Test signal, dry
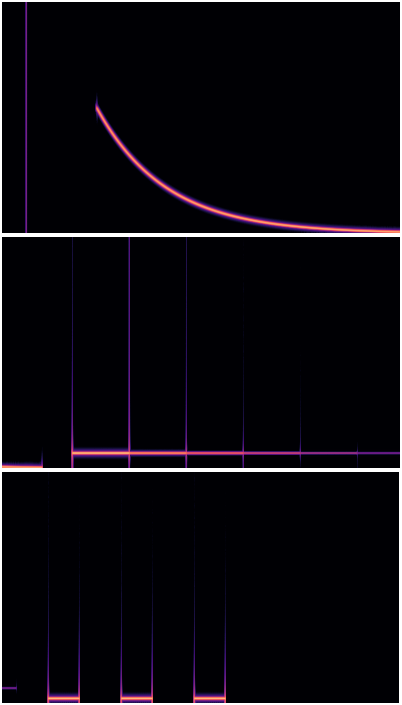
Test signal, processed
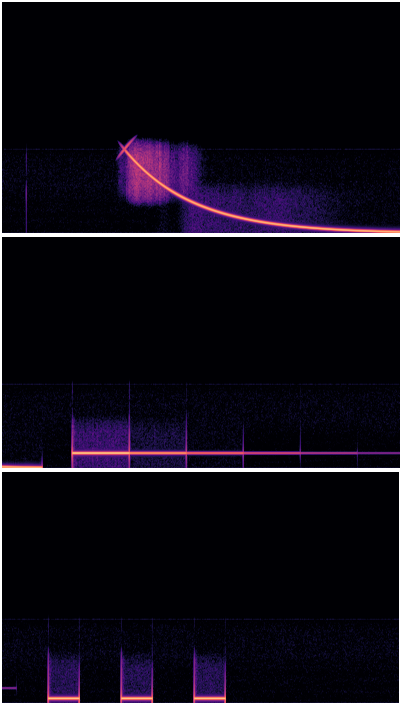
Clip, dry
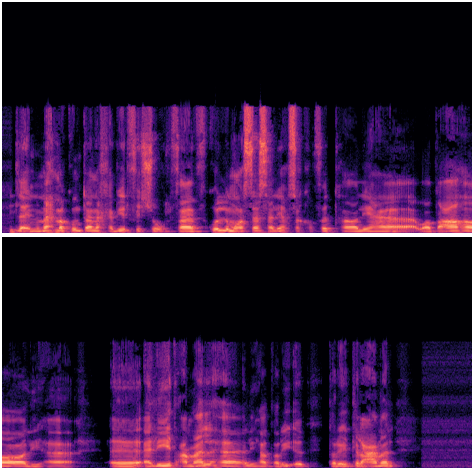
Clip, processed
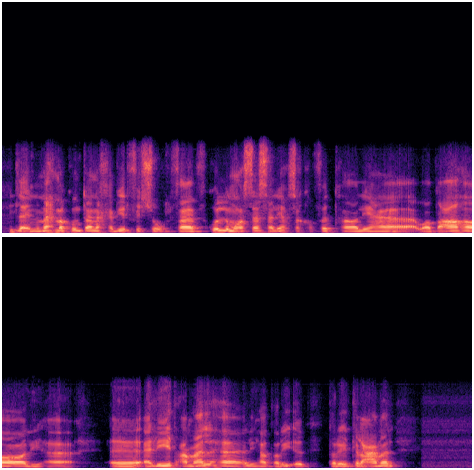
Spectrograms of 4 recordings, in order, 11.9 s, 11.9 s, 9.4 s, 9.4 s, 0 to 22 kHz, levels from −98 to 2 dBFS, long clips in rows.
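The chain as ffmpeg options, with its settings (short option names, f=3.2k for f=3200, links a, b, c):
-af "volume=3dB" -ar 16000 -c:a g722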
